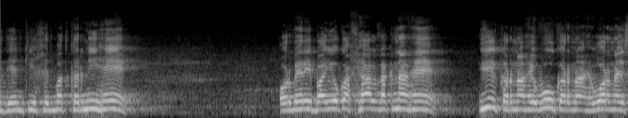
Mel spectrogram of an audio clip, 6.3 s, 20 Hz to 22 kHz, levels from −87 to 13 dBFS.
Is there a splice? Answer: no; 0 cuts

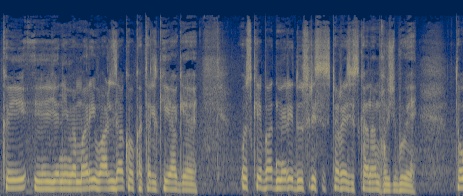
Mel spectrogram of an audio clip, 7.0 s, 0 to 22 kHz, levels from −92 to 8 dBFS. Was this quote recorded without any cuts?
yes; 0 cuts

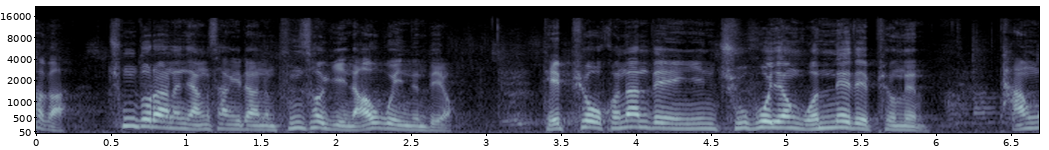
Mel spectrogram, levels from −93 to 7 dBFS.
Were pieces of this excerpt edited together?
no; 0 cuts

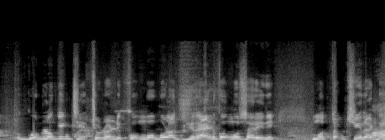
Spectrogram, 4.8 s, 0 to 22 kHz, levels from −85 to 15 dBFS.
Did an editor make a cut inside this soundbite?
yes; 1 cut; at 1.0 s

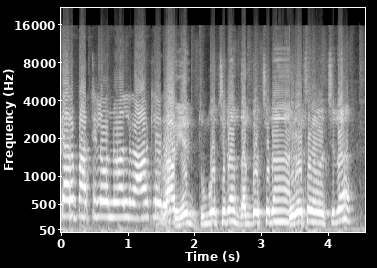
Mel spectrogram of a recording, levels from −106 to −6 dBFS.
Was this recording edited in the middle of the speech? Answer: yes; 1 cut; at 1.7 s

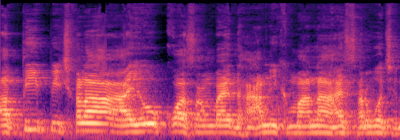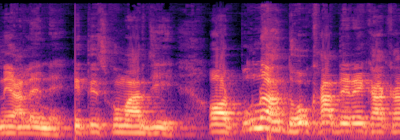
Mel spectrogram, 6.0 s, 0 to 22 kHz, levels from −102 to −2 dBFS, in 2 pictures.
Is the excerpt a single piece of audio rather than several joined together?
no; 1 cut; at 3.6 s

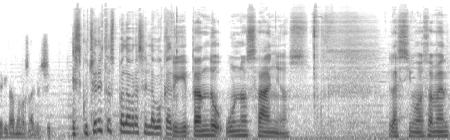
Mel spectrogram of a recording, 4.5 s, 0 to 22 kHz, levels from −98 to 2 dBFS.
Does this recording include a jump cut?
no; 0 cuts

